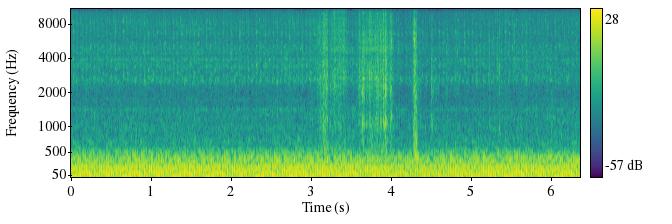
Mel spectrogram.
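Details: 2000 Chevy 4.8 V8 truck lightly revved with four coils deliberately unplugged, running on four of eight cylinders; rough, lumpy blip with an uneven, loping beat under the revs.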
